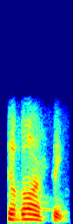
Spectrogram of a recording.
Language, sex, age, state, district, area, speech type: Sanskrit, male, 30-45, Kerala, Thiruvananthapuram, urban, conversation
